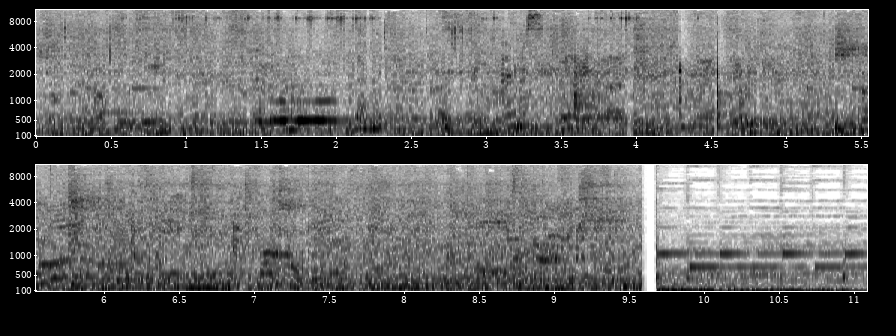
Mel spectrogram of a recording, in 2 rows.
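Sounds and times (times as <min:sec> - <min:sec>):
chatter of voices: 0:00.0 - 0:09.6
faint music: 0:00.0 - 0:09.6.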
